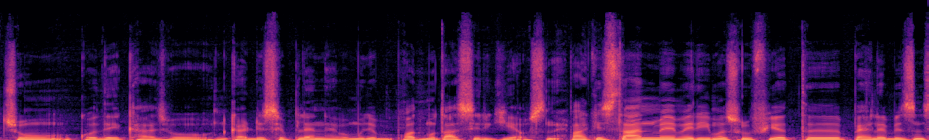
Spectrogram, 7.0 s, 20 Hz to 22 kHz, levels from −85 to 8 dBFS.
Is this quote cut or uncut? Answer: uncut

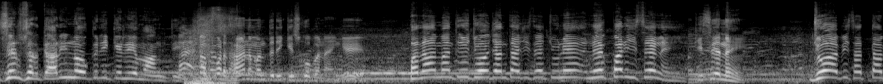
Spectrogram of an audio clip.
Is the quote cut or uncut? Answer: cut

